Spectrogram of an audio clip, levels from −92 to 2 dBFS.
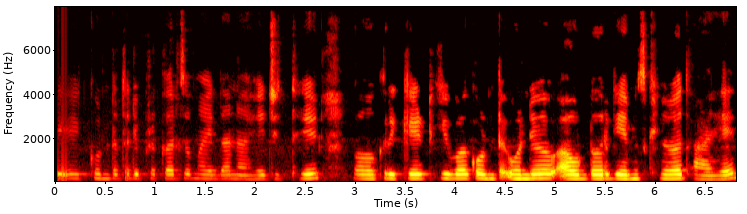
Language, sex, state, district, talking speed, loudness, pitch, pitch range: Marathi, female, Maharashtra, Sindhudurg, 150 wpm, -23 LUFS, 190 Hz, 185-195 Hz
